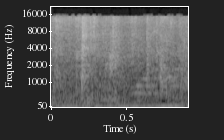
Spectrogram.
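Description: Food fries in a pan with a soft, steady sizzle and light crackling, faint and close, with no talking.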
